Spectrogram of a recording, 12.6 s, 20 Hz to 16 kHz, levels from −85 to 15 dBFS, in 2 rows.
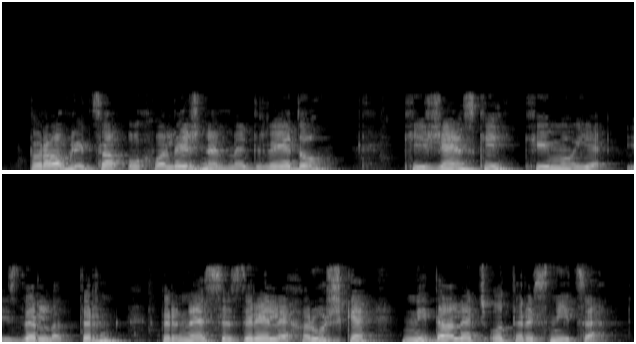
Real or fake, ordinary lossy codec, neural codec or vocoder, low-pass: fake; none; codec, 16 kHz, 16 kbps, FreqCodec, larger model; 7.2 kHz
